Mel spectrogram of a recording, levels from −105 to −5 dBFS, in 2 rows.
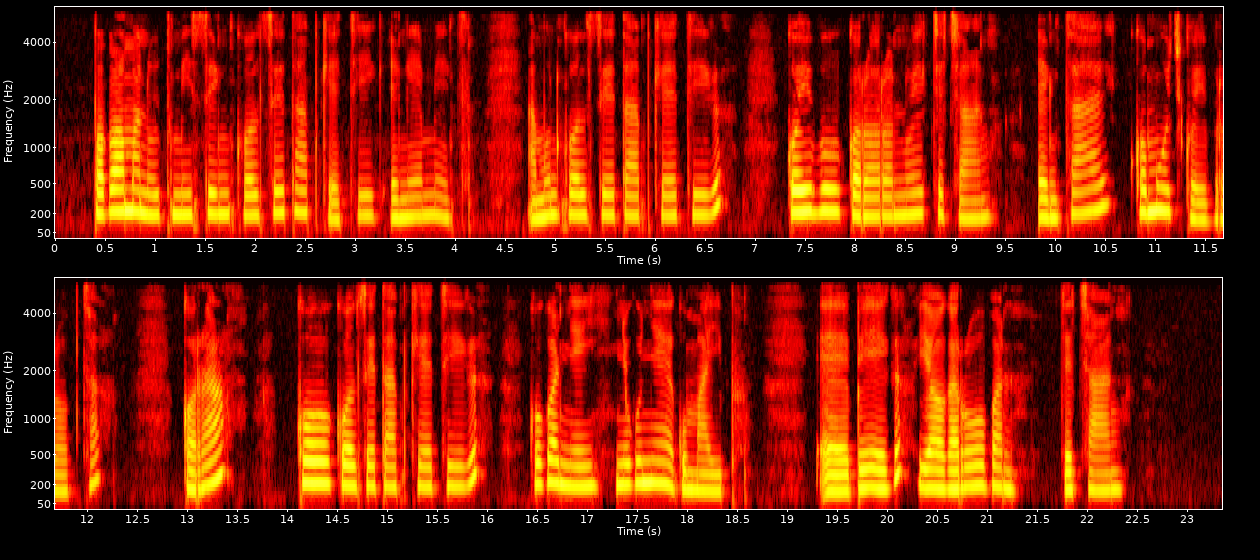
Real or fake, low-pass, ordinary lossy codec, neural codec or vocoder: real; 5.4 kHz; none; none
